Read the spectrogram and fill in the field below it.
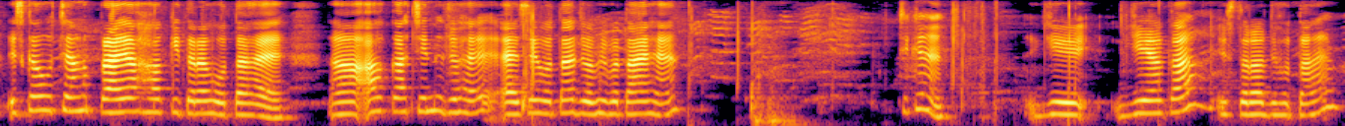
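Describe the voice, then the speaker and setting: A woman teaching a grammar lesson, slowly spelling out sounds letter by letter and often checking that her students follow. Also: high-pitched, fairly bright tone.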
